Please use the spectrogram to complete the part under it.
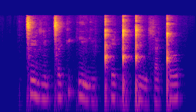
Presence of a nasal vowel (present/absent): present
